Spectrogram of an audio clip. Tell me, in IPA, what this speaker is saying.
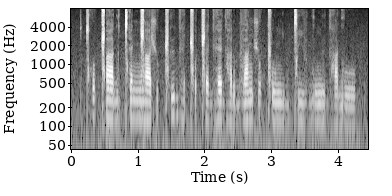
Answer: ǀʰ o ǁ a ɡ ʊ ǀʰ ɛ ŋ ŋ͡ǁ a ʃ u ǁʰ ɨ ɡʱ ɛ ǁ o ǁ ɛ ɡ ɦ ɛ ɡʱ a ɾ u b v a ŋ ʃ o ǁ u ŋ i b ǀ i v ɡ u ŋ ɨ ɡʱ a ɡ u

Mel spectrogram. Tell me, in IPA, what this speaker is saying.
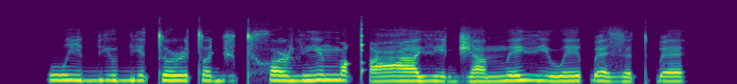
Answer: w i bʲ u bʲ a t o ɭ ə t ɔ d͡ʒ y t x ɔ ɭ vʲ œ̃ m œ qʼ ə ʕ a vʲ a d͡ʒ a m e vʲ ø w e ɓ ɛ z œ t ɓ ɛ

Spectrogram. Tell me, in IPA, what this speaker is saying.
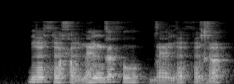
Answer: ɡ ũ˥ x ũ˧ ħ ũ˩ b ẽ˥ ŋ ɡ ø˥ h u˧ | ɡ l ẽ˩ ɡ ũ˧ h ũ˩ ʑ ə̃˧

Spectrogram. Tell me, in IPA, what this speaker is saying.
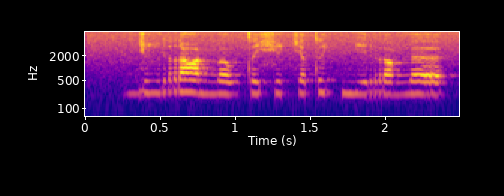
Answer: ɟ ɒ ʎ r ɑ ŋ ʌ v t ʌ ɕ ɒ c ʌ t ʊ c ɲ i r ɒ ŋ ɜ

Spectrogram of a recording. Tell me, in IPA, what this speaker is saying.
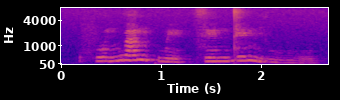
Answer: f o˦˥ n w a˥˩ n k w e˨˩ k̚ s e˦˥ n d e˥˩ n j uː˨˩

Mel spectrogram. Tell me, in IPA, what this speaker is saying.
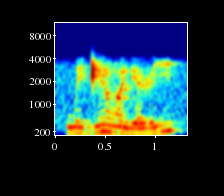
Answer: w e d͡ʒ ĩ lˠ ɛ̃ lʲ ɛ ɭ i

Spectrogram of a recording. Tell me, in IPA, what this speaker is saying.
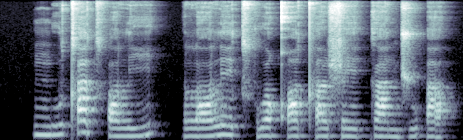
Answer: ŋ u tʼ a t͡sʼ ɒ l i | l ɒ l e t͡sʼ u qʼ ɒ tʼ a ʂ e k a n d͡ʒ u ʔ a

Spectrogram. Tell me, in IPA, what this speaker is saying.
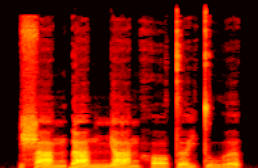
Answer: ʂ a˨˩˦ ŋ ɗ a˨˩ n ɲ a˨˩˦ ŋ h ɔ˨˩ t̪ ə˨˩˦ j t̪ u˨˩˦ ə̯

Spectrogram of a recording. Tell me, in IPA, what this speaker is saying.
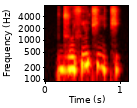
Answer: d͡z o sʲ ũ t͡ʃ i t͡ʃ

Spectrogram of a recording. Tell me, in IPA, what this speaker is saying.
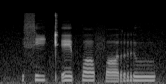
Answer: s i˦ kʼ e˦ p ɔ˦ f ɔ˨ r u˦

